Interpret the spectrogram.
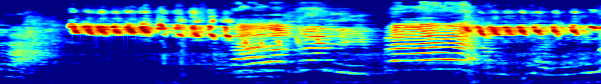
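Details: Long-tailed shrike singing actively in the klawean style: a dense run of buzzy, harmonic notes, a thin high whistle early on, then fast ringing trills and chattering phrases with barely a pause.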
